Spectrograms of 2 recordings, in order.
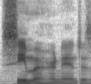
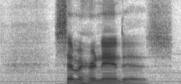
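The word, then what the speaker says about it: Sema Hernandez: of John Cornyn is Seema Hernandez I'm sorry Seema Hernandez I've been mispronouncing her name Semmy Hernandez is running against John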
